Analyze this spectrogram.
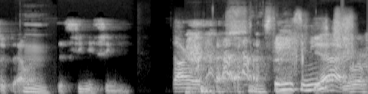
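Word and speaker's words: Cinéscénie: So it's cine from cinema, Cinesceni, and now scenic. I got it. And from scenic. From scenic. Wait. Yeah. So it's scenic cinema. That's basically what you're doing. So Cinesceni.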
